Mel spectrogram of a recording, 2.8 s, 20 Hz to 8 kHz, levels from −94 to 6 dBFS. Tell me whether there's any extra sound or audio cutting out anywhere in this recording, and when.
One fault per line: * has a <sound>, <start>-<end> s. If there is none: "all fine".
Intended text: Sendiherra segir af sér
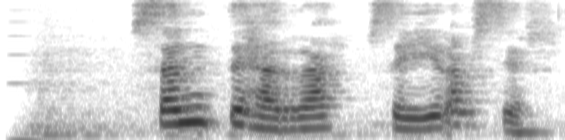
all fine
